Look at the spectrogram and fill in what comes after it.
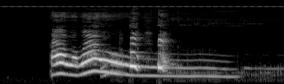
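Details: Boston Terrier singing: a wavering, quavering howl with rich harmonics, rising and falling in short wobbles before settling into a lower, sliding tone that fades over about two seconds.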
